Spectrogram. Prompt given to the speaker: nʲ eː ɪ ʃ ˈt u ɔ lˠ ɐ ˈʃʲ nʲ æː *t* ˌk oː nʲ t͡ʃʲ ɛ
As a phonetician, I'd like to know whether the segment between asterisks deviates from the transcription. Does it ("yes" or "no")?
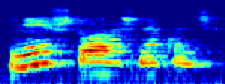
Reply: yes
